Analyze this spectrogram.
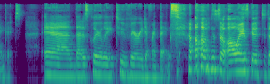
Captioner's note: laughs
